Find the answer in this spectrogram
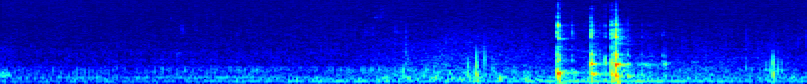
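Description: Bubble soap poured quietly from a glass jar into a shallow metal pan, followed by a few light clicks of the glass jar being handled about three seconds in.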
